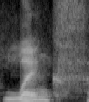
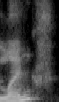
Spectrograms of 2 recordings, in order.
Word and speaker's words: length: pronunciation of the word length and whether i need to pronounce the g no you don't want to pronounce the g in the word length because the g is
